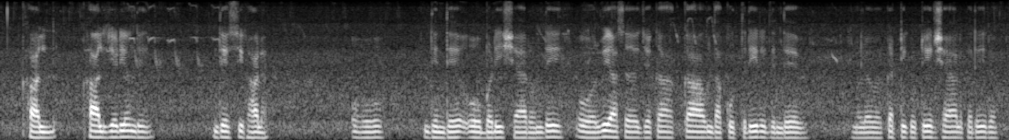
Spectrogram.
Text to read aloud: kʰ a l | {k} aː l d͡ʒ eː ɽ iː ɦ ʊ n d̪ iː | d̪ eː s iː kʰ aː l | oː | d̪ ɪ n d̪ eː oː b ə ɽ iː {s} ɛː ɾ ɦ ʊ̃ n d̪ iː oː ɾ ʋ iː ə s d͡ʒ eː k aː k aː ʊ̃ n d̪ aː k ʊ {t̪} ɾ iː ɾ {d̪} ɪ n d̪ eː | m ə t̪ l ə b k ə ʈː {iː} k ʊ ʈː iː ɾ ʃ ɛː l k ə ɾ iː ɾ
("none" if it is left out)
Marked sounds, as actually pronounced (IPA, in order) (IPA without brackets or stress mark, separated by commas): kʰ, ʃ, t̪, d̪, iː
